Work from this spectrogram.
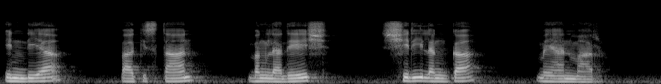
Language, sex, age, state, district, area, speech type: Urdu, male, 18-30, Delhi, South Delhi, urban, spontaneous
